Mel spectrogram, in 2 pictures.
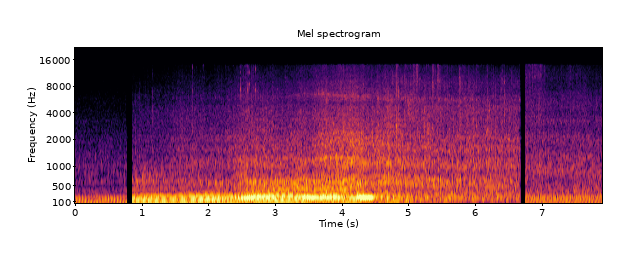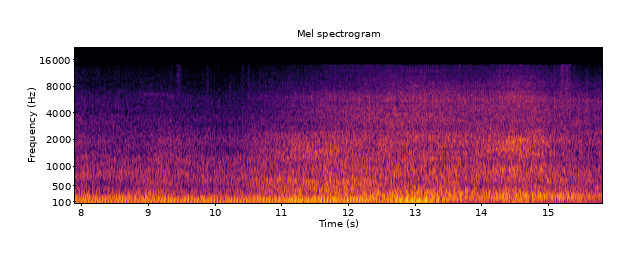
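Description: Hamann Tycoon EVO BMW X6 M's twin-turbo V8 idling, then revved, its pitch rising over a few seconds to the loudest point, then running at low speed as the car pulls away, with two abrupt cuts in the sound.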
